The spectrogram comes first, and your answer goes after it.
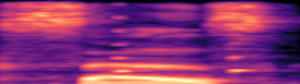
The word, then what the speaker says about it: says: So, for example, in individual words, I'd say it's things like says, where the spelling looks like the word say, but the sounds are actually the um like in red like says.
